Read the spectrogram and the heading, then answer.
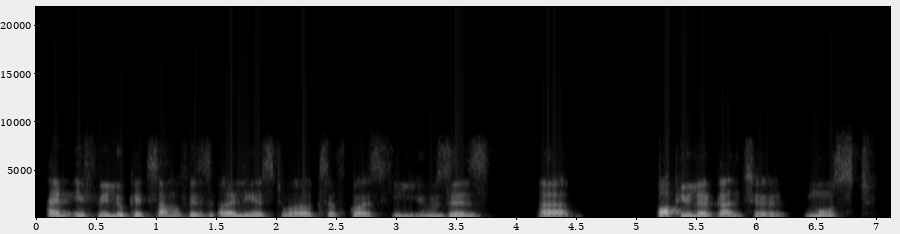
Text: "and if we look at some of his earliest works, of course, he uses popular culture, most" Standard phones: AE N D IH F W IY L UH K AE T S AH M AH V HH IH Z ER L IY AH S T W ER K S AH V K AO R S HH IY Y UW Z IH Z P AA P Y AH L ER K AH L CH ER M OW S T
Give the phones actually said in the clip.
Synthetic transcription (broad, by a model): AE N D IH F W IY L UH K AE T S AH M AH V HH IH Z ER L IY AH S T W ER K S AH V K AO R S HH IY Y UW Z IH Z P AA P Y AH L ER K AH L CH ER M OW S T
